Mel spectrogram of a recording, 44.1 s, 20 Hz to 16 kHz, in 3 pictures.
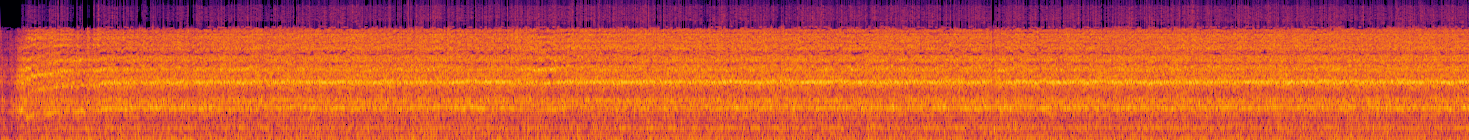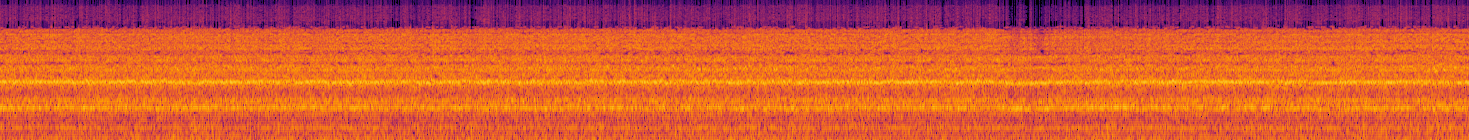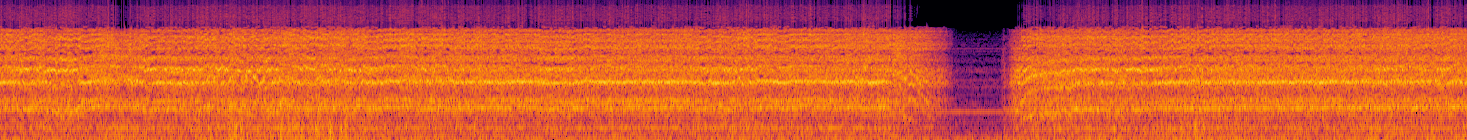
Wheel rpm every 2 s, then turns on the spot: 190, 230, 230, 230, 230, 230, 230, 230, 230, 230, 230, 240, 230, 230, 230, 220, 230, 230, 220, 90, 220, 230.
none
